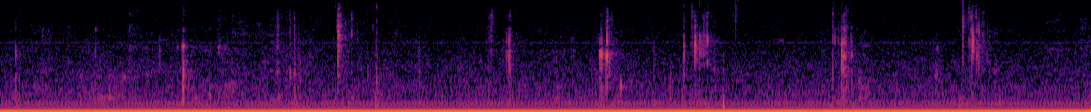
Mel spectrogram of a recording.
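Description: A person chewing a mouthful of cream cake, faint scattered mouth clicks and smacks, over a steady low electrical hum.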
